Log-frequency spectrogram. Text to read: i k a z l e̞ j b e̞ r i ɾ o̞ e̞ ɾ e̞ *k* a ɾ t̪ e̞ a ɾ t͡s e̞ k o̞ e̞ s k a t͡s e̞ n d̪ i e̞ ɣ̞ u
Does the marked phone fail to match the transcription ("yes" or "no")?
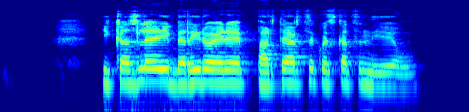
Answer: yes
